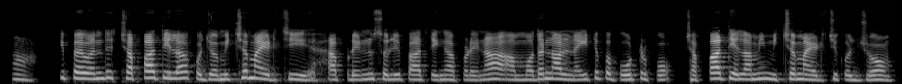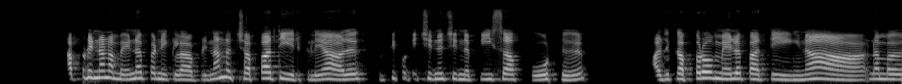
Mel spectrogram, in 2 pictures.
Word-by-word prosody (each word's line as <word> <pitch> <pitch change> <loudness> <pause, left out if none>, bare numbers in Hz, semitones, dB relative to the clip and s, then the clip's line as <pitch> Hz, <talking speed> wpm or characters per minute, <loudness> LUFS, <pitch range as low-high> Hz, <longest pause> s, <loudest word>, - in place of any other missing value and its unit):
ஆ. - - -5 0.5
இப்ப 285 +1 0
வந்து 275 +3 -1
சப்பாத்தில 280 +1 +3 0.2
கொஞ்சம் 230 -1 -2
மிச்சமாயிடுச்சு 240 -3 +1 0.4
அப்டின்னு 225 +2 -4
சொல்லி 230 -1 -2
பார்த்தீங்க 220 -1 -2
அப்டினா, 215 +2 -3 0.3
முதல் 245 +4 -1
நாள் 250 -2 +3
நைட் 220 +5 -2
இப்போ 265 -1 -4
போட்டுருப்போம். 220 -1 -5 0.2
சப்பாத்தி 265 +6 +5
எல்லாமே 235 +2 0
மிச்சமாயிடுச்சு 235 -3 -1
கொஞ்சம் 210 +1 -3 0.9
அப்டின்னா, 305 +5 +3
நம்ம 260 -6 +1
என்ன 275 +2 +2
பண்ணிக்கலாம் 230 -5 -1
அப்டின்னா 215 +7 -3
அந்த 335 -1 +2
சப்பாத்தி 275 +2 +4
இருக்கு 220 0 -8
இல்லையா? 235 +4 +2
அதை 230 +2 +2 0.3
குட்டி 215 +7 -11
குட்டி 250 -3 -12
சின்ன 255 -1 -1
சின்ன 235 -3 -2
பீஸா 240 0 +1 0.2
போட்டு 220 0 -3 0.9
அதுக்கப்புறம் 245 +5 +2
மேல 250 +1 +4
பார்த்தீங்கன்னா, 230 0 +1 0.6
நம்ம 250 0 0
235 Hz, 130 wpm, -24 LUFS, 220-260 Hz, 0.9 s, சப்பாத்தி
